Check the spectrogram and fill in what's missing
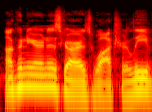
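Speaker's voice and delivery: ordinary delivery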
